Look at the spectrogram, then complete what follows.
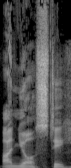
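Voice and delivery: "Agnosti" as "an-yos-TEE", final c dropped; French-style pronunciation. Shown as a demonstration. Another go at how the French would say it, Frenchified. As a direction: say "Agnosti" with a French ny and open ending. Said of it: "the French would say".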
